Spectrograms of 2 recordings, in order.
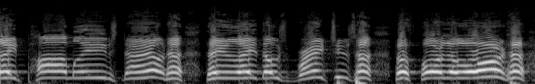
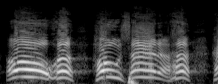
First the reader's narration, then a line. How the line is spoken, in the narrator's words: They cried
